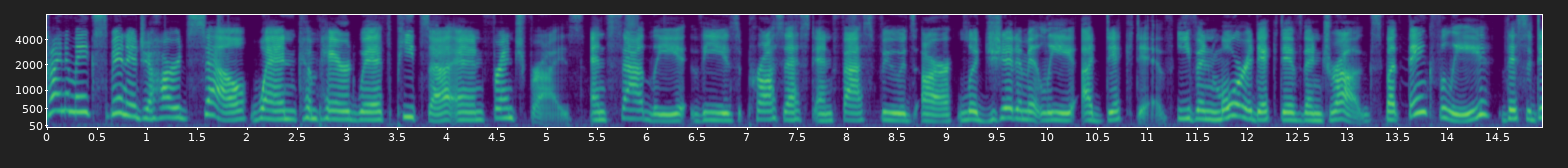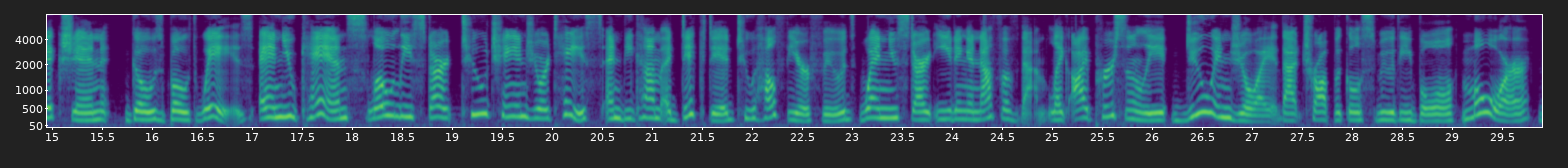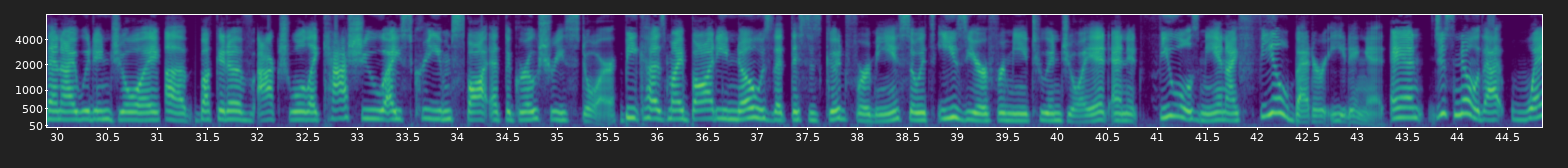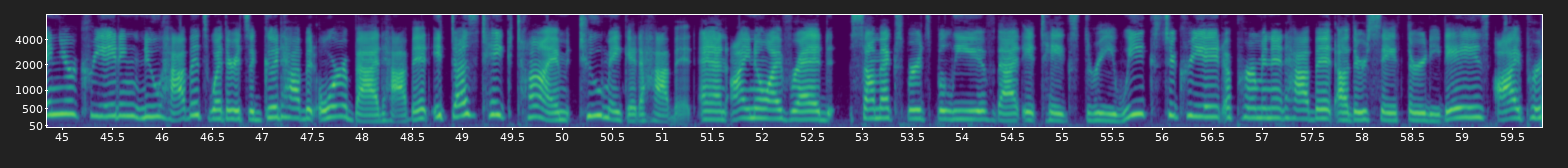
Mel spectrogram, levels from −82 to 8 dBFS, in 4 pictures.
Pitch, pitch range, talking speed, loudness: 225 Hz, 200-265 Hz, 165 wpm, -18 LUFS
